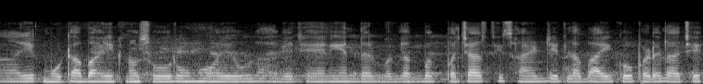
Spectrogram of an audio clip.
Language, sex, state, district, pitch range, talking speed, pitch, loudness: Gujarati, male, Gujarat, Gandhinagar, 130-135 Hz, 160 wpm, 130 Hz, -17 LUFS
